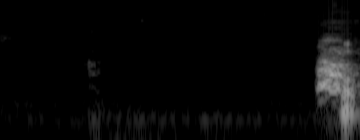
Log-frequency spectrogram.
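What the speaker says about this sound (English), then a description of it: "Woof, there it is." A single short dog bark from a wolf in Minecraft, sharp and close, arriving after near silence and a faint soft sound earlier.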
